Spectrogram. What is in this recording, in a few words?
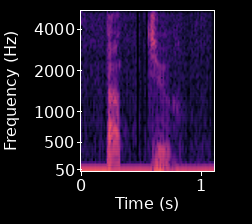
"father", Zuni language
